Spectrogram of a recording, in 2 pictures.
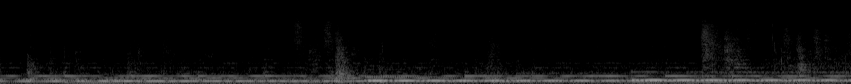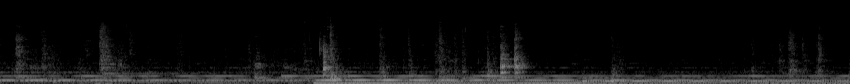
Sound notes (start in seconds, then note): none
